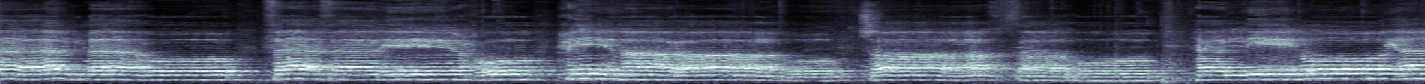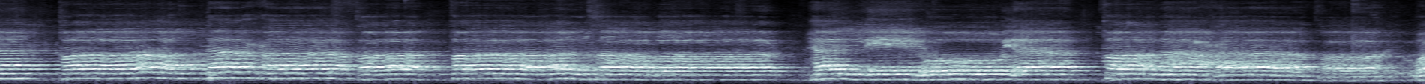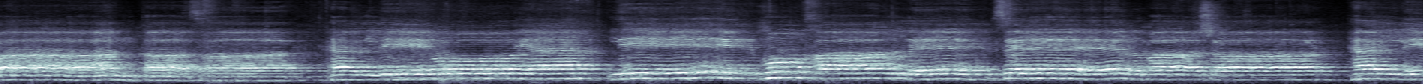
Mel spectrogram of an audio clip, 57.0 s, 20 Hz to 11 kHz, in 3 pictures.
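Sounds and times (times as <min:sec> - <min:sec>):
man chanting a hymn: 0:00.0 - 0:56.9.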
